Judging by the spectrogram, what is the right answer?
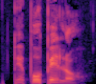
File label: "pepó-pelò", Apatani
